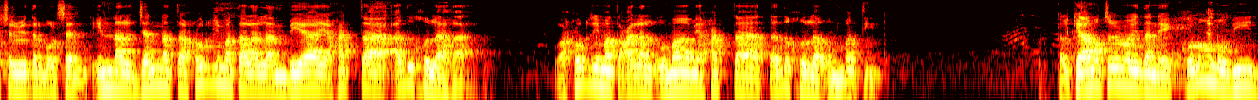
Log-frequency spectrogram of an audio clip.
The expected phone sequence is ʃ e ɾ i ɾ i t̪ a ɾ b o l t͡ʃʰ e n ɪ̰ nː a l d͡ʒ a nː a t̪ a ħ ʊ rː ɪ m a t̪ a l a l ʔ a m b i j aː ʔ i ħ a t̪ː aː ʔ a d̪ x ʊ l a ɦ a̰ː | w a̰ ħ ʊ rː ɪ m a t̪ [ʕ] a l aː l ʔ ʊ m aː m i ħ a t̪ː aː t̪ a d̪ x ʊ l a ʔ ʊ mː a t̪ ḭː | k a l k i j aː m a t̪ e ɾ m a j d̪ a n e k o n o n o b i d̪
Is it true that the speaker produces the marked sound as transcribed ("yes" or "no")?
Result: yes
